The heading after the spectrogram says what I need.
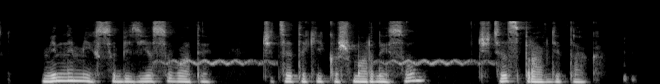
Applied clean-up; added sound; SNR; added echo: none; Musical instrument; 15 dB; none.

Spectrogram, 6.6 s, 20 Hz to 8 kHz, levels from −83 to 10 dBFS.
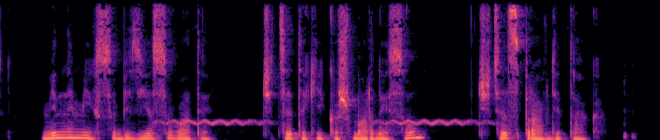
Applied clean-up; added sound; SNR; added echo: neural mask model RNNoise.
